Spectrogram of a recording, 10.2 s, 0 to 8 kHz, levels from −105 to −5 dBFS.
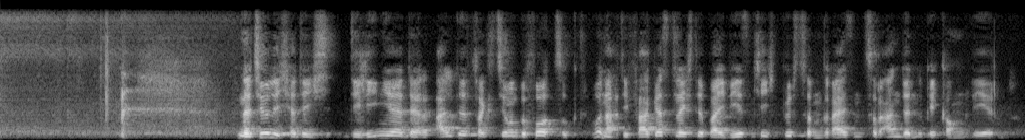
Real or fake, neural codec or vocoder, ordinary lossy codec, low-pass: fake; codec, 16 kHz in and 24 kHz out, 1 kbps, XY-Tokenizer; none; 7.2 kHz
